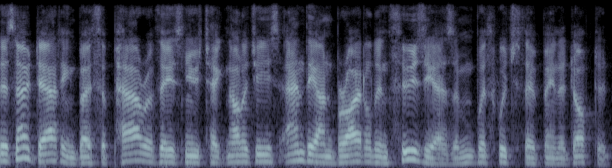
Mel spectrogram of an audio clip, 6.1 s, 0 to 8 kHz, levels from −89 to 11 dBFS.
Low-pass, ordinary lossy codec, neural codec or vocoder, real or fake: 7.2 kHz; Opus, 64 kbps; none; real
